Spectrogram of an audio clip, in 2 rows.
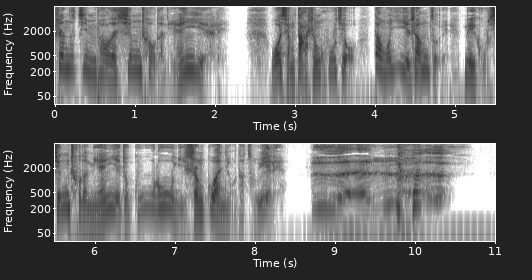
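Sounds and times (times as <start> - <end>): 
speech: 0.0 - 10.1
person imitating dry heaving and retching on the ground: 8.7 - 10.7.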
